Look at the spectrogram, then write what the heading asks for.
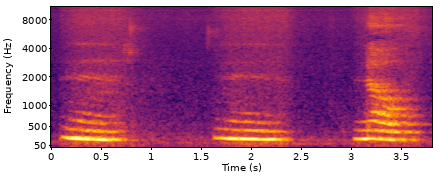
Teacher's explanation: So we are putting the tongue on the ridge behind our teeth, and it is touching, it pushes against the ridge, and we stop the air from coming out that way. So my tongue is up, touching the ridge, and I force the air through my nose. And it gives us no. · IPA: / n /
